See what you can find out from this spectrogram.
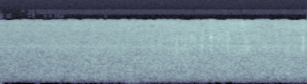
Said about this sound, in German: Nur in den Regenwald pinkeln. Das ist vielleicht noch eine Nummer größer.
